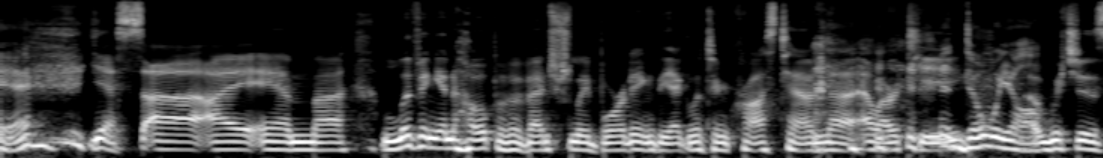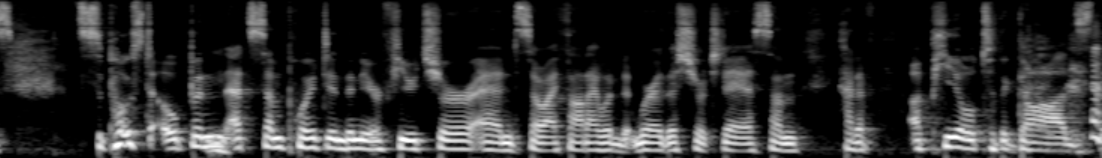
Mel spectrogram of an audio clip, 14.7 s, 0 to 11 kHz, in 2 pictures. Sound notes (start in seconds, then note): 5.4 chuckling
